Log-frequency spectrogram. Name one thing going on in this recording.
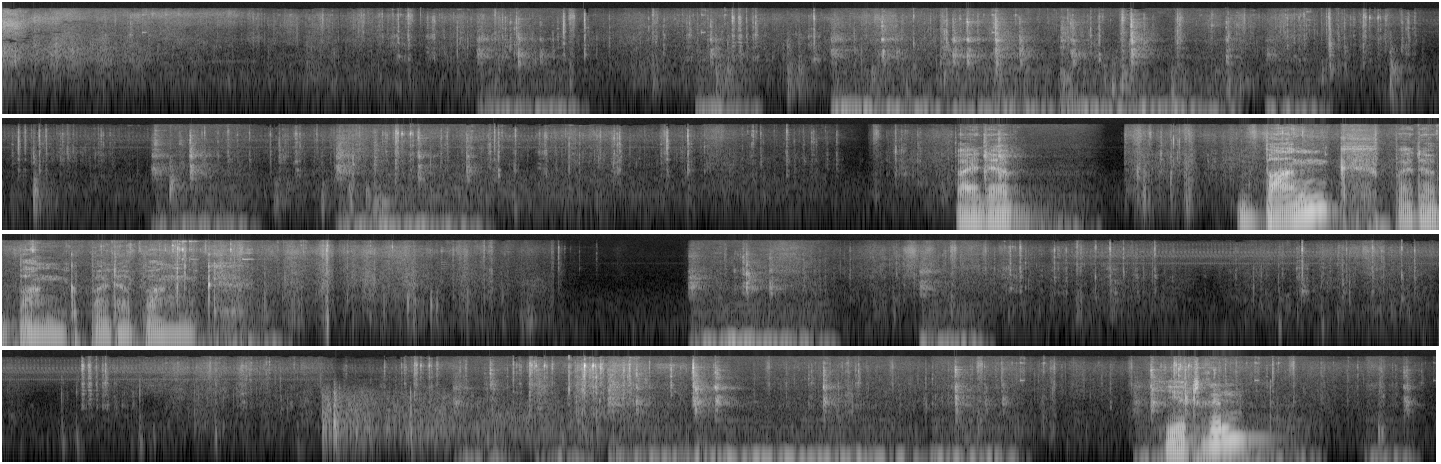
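An adult man talks into a close microphone.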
